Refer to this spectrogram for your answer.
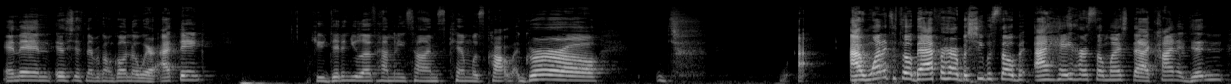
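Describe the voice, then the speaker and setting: A man's voice: high voice, normal speed, pushed and bright. An American man hosting a livestream, chatting casually and giving opinions in an emphatic, slangy, conversational way. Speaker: livestream host. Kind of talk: casual opinionated chat to live viewers.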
